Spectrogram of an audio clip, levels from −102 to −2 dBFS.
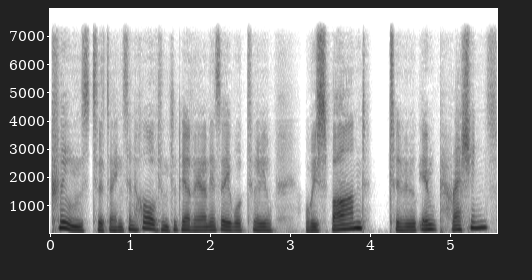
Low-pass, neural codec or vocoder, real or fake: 7.2 kHz; codec, 16 kHz, 0.5 kbps, FreqCodec, larger model; fake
